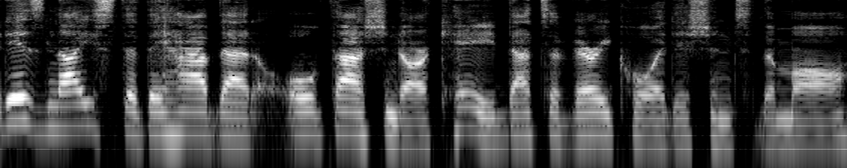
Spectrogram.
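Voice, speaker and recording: A man talks at a fairly slow pace. The sound is dry with no echo over a quiet background. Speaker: vlogger. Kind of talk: casual vlog chat. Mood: relaxed wrap-up. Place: car. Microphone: phone near.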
